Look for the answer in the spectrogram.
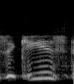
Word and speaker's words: Zacchaeus: My name is Zacchaeus. That's Zach-E-Us. Spelled with two C's and one Z.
